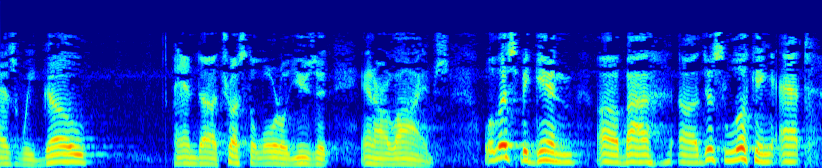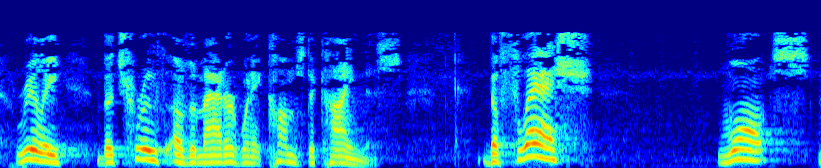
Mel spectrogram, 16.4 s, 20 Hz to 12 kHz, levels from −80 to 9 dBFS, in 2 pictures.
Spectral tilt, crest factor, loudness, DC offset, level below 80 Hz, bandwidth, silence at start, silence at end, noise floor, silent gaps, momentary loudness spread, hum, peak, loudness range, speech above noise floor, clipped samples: -6.5 dB/octave; 20 dB; -20 LUFS; under 0.1%; -62 dBFS; 6.4 kHz; 0 s; 0.15 s; -61 dBFS; none; 15 LU; none; -2 dBFS; 6 LU; 41 dB; under 0.1%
